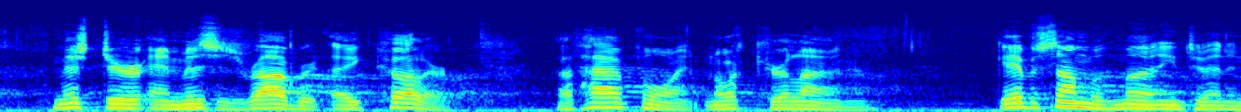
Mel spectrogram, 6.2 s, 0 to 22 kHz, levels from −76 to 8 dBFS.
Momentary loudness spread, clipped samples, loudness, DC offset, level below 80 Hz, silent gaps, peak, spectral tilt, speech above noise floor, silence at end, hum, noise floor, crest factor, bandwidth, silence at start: 11 LU; under 0.1%; -22 LUFS; under 0.1%; -46 dBFS; none; -6 dBFS; -6 dB/octave; 22 dB; 0 s; none; -44 dBFS; 18 dB; 19 kHz; 0 s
